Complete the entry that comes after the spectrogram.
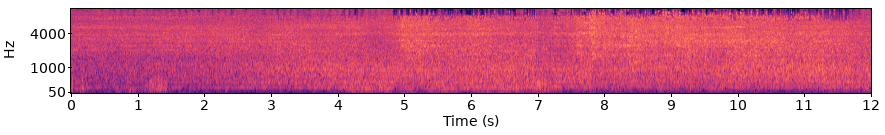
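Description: JR West 700 series Rail Star shinkansen arriving at a station platform, its cars rolling past close by. The running noise builds over the first few seconds, then holds steady.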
